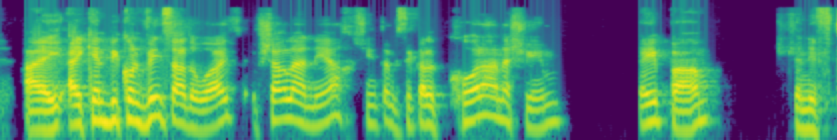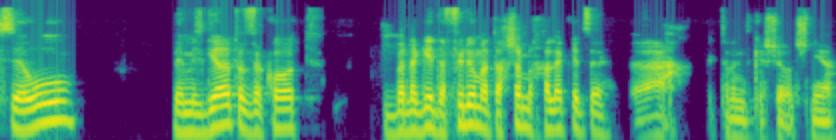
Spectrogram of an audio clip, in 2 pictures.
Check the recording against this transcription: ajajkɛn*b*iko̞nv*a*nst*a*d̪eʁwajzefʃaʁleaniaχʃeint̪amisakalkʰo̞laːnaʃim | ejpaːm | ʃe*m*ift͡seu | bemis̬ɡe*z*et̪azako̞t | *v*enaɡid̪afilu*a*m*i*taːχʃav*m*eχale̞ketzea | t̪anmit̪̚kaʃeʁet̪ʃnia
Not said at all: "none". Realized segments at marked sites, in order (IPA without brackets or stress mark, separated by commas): b, i, a, n, ʁ, b, i, a, m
